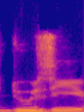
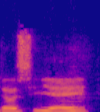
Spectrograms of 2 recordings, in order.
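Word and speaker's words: Doussié: lot of jim's books people don't know how to pronounce it it's often you look at it and think it's doozy or doci or something like that but he pronounced it dossier and it's so i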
